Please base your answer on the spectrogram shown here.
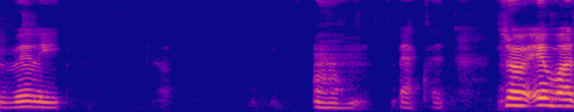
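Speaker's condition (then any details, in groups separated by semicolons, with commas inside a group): Mild cerebral palsy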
